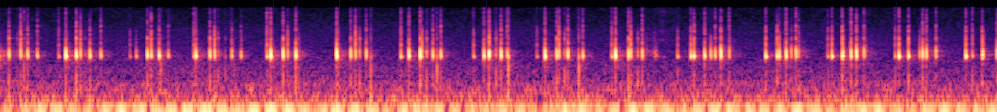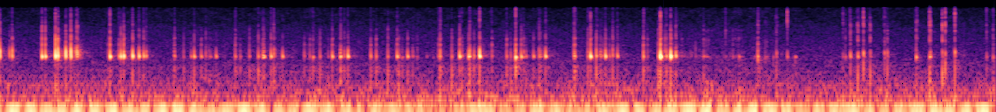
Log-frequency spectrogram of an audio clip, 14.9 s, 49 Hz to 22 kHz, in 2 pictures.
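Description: Long nails rapidly tap and scratch the base and sides of a small, round, hollow pink plastic tub held in the hands. The result is a quick, irregular stream of short, dry clicks with a hollow ringing tone near 1 kHz and light scratchy texture, over a steady low hum.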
